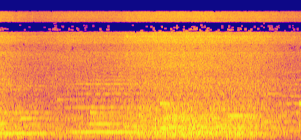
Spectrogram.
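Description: Slow music of long, held notes over a steady wash of ocean surf that swells and eases.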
